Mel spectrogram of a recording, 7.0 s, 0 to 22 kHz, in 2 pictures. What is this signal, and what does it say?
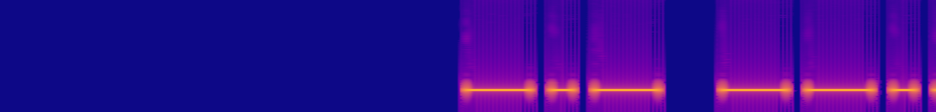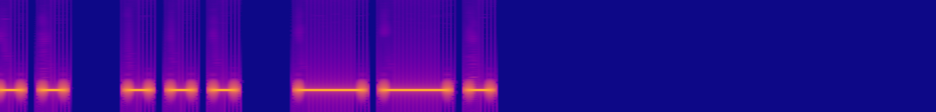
Morse code, heard as a keyed tone, about 15 wpm, 700 Hz. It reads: K7SG
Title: USA Call Signs - 4 Characters - Repeated 3x - 15wpm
